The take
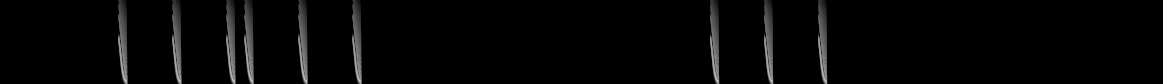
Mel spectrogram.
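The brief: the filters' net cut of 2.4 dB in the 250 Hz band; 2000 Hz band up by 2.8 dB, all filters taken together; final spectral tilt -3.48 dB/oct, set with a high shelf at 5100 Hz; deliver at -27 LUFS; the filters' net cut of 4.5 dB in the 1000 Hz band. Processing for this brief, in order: bell 250 Hz -3 dB; bell 1000 Hz -7.5 dB; bell 2000 Hz +5 dB; high shelf 5100 Hz +4 dB; gain -3 dB

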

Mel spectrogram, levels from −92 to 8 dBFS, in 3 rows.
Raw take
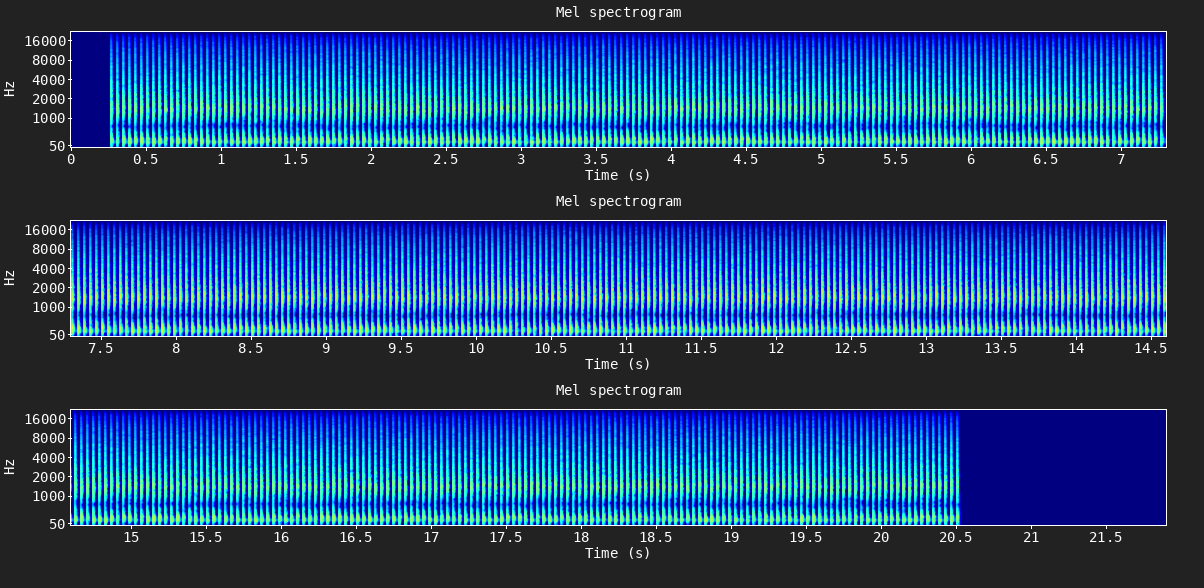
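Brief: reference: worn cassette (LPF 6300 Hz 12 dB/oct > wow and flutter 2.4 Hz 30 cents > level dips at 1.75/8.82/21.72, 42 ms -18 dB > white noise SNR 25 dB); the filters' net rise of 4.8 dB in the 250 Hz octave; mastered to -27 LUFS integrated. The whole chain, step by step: LPF 6300 Hz 12 dB/oct; bell 250 Hz +6 dB; wow and flutter 2.4 Hz 30 cents; level dips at 1.75/8.82/21.72, 42 ms -18 dB; white noise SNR 25 dB; gain +4.5 dB

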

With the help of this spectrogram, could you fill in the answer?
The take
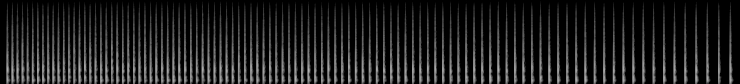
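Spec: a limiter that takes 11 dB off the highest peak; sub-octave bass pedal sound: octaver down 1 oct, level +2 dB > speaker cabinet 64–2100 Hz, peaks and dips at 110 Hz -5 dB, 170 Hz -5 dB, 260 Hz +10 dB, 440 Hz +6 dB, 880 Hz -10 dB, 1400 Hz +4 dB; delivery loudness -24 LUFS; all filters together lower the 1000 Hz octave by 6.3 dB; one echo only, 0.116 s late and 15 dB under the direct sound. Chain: bell 1000 Hz -5 dB; limiter -13.5 dBFS; echo 0.116 s -15 dB; octaver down 1 oct, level +2 dB; speaker cabinet 64–2100 Hz, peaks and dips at 110 Hz -5 dB, 170 Hz -5 dB, 260 Hz +10 dB, 440 Hz +6 dB, 880 Hz -10 dB, 1400 Hz +4 dB; gain +11.5 dB

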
